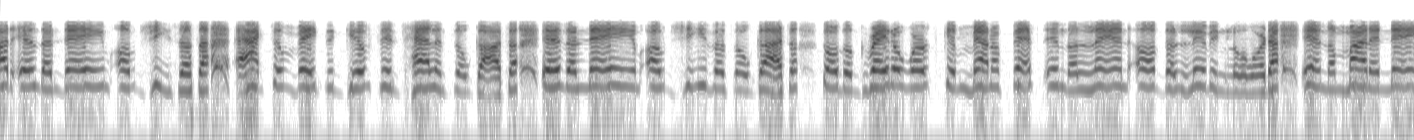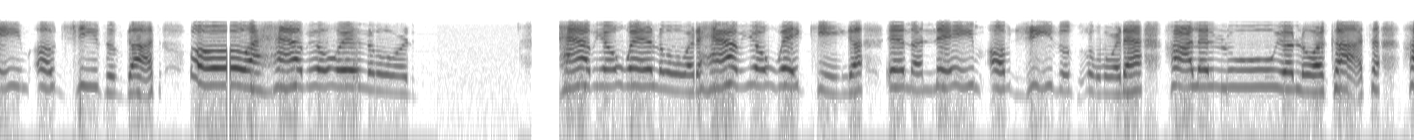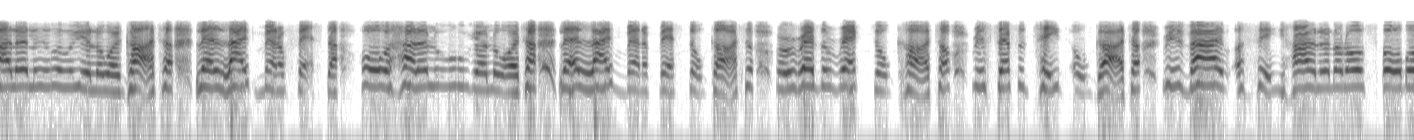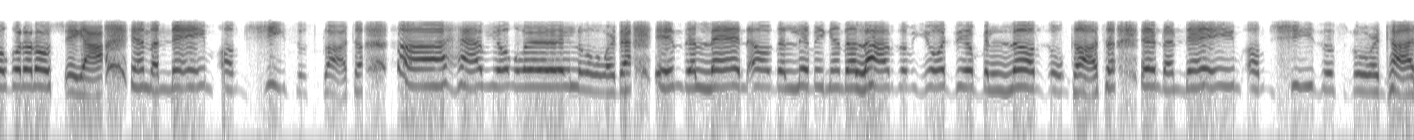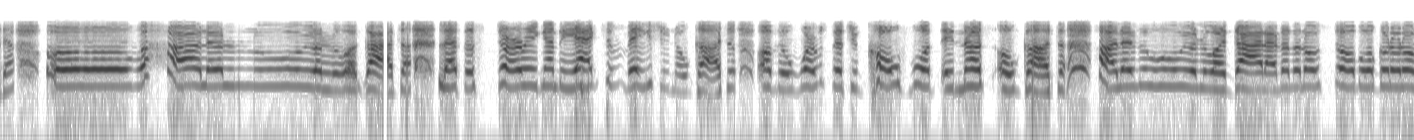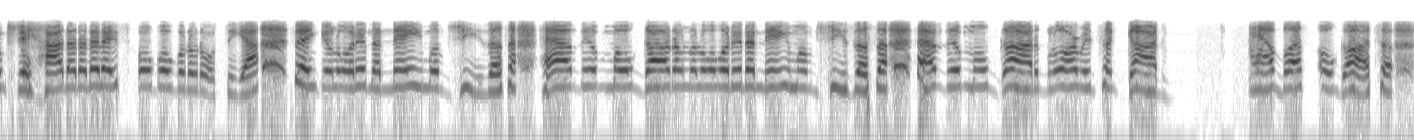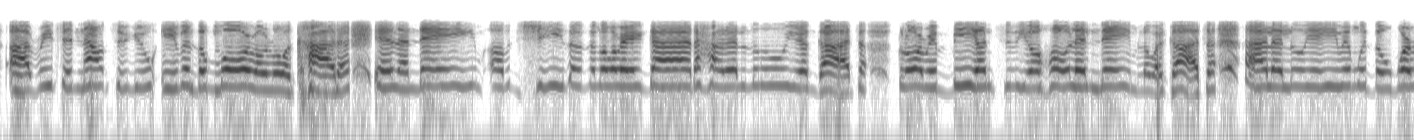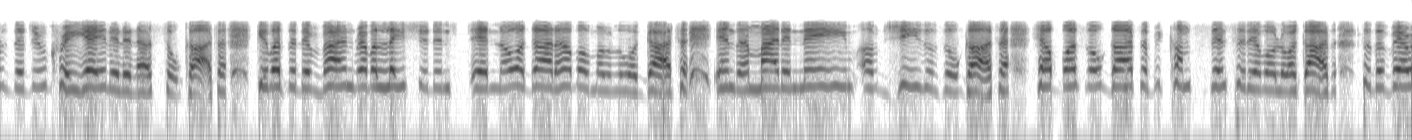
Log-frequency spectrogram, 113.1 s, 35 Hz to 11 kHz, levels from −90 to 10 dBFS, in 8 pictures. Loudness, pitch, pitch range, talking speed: -25 LUFS, 305 Hz, 280-320 Hz, 130 wpm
